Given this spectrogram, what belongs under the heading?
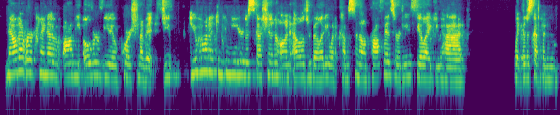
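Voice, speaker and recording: Meeting lead, woman, organized, heard through a far-off room mic with an echoey, distant sound. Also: mid-range voice. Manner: organized, running the agenda. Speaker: meeting facilitator. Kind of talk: video call meeting. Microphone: room mic far from the speaker.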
